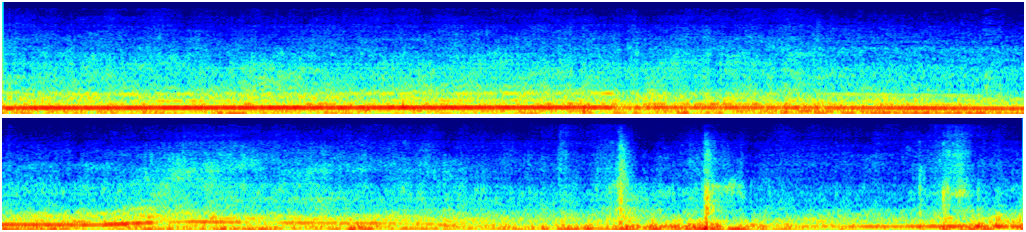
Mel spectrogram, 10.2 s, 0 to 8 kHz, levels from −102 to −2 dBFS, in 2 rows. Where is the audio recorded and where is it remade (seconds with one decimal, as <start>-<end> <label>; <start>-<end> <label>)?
0.0-4.1 remade; 4.1-5.4 recorded; 5.4-10.2 remade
